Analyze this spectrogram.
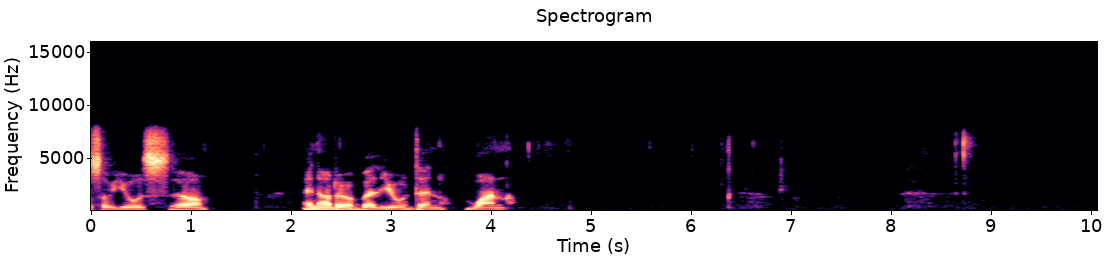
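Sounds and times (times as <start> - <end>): computer mouse click: 8.6 - 9.5.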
